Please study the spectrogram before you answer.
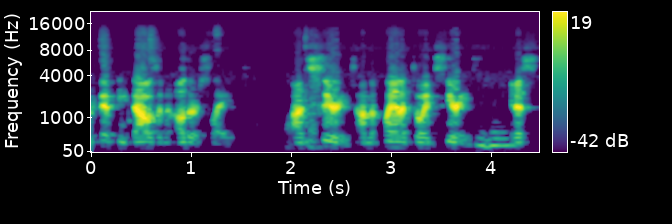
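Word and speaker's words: Ceres: there what what is are you saying the word series series burnout series it's spelled CER yes okay you can google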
